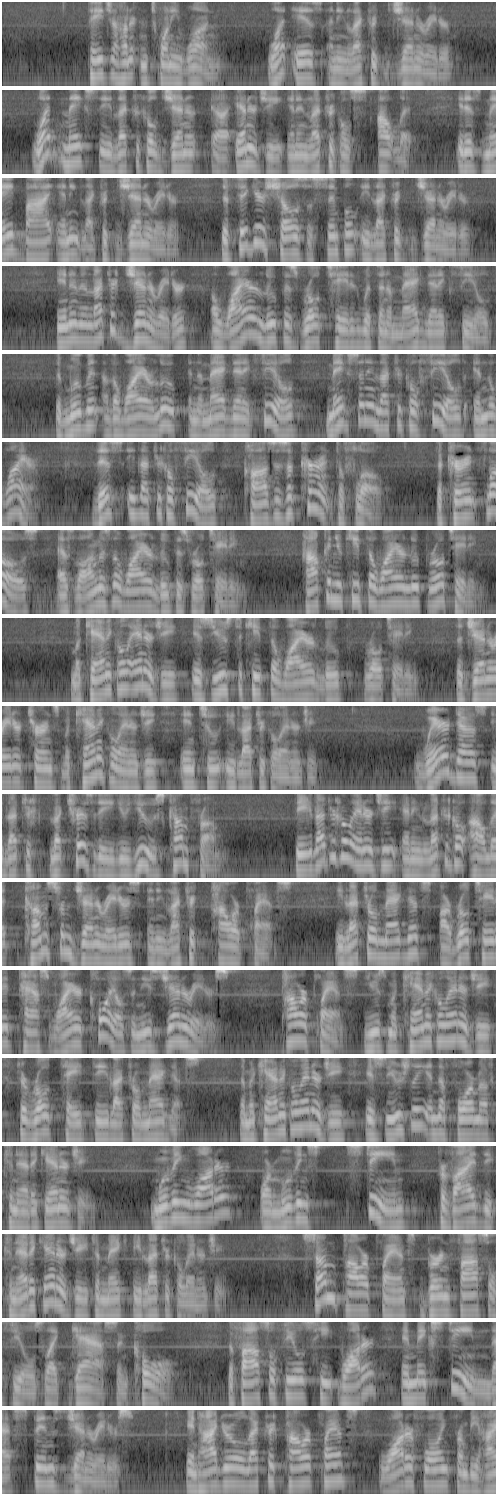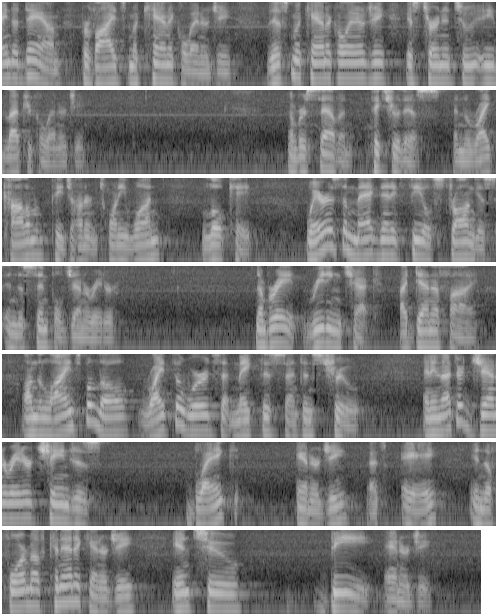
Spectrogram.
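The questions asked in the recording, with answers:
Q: An electric generator changes blank energy, that's A, in the form of kinetic energy into B energy.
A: A: mechanical; B: electrical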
